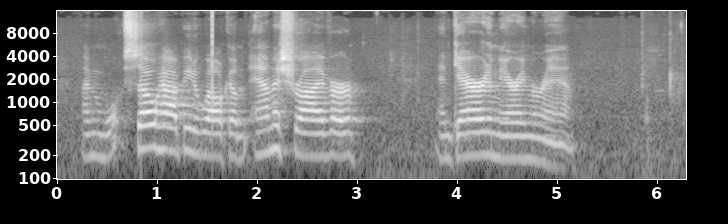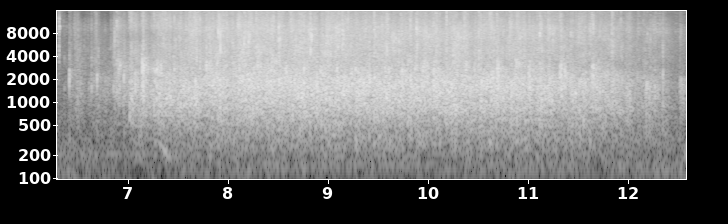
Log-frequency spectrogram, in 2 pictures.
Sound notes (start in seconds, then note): 6.0 applause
